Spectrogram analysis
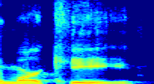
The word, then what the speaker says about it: Marquis: think it's supposed to be Marquis. Marquis. They keep but it's mispronouncing Marquez.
